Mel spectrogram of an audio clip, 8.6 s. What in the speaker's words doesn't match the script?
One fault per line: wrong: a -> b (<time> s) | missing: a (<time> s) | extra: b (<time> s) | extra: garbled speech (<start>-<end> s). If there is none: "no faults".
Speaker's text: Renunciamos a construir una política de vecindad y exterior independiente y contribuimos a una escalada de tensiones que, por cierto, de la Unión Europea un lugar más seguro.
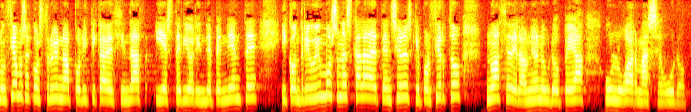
extra: no hace (6.1 s)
